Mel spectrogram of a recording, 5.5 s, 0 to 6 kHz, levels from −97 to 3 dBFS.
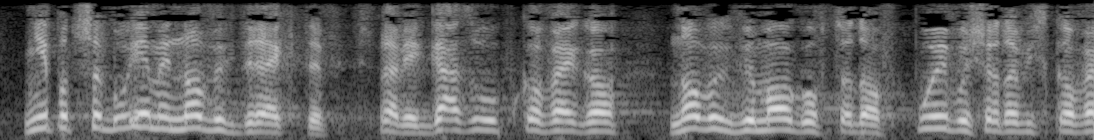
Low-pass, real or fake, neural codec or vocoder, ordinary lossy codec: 5.4 kHz; real; none; none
